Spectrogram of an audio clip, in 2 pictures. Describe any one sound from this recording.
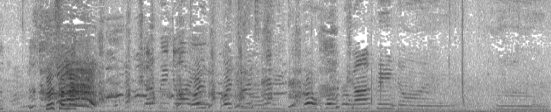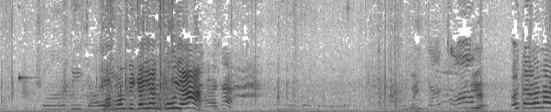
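An older child talks nearby.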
